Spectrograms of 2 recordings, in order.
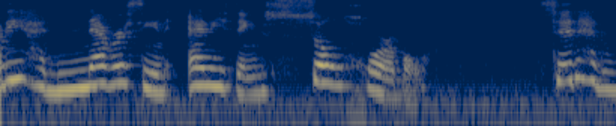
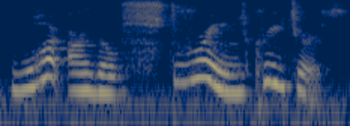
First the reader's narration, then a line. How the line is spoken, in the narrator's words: Buzz gasped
